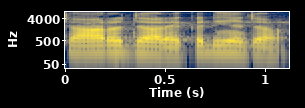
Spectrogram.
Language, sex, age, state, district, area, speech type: Sindhi, female, 30-45, Maharashtra, Thane, urban, spontaneous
